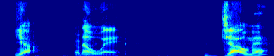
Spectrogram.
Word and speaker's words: Jaume: Jaume. I mean, in Spanish, then my name would be Jaime, but Jaime. in my first language is Catalan, so it's pronounced Jaume. It's like a more quiet J.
